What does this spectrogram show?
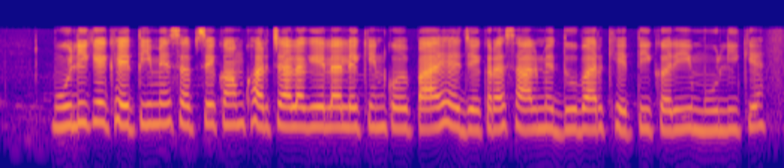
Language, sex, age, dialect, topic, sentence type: Magahi, female, 60-100, Western, agriculture, question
